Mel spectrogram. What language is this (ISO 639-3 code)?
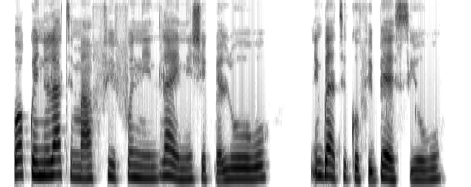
yor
